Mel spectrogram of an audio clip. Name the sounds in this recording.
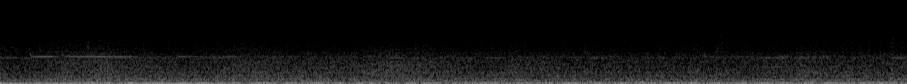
reverse beeper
